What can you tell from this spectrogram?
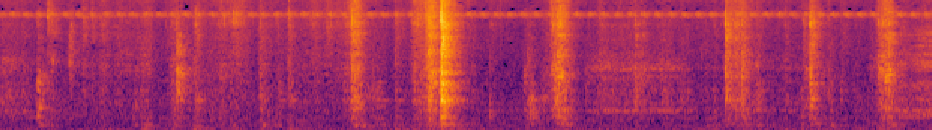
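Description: Packing tape being peeled and ripped off the end of a PVC shipping pipe: a series of short rasping rips, about eight, the loudest a little past the middle.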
